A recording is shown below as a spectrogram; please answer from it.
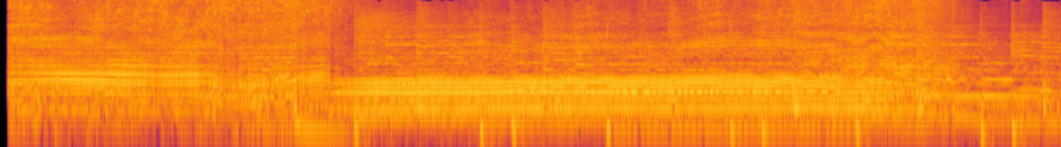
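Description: Snowmobile engine running hard; its pitch drops and climbs back about two to three seconds in, then holds at high revs until it eases near the end.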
